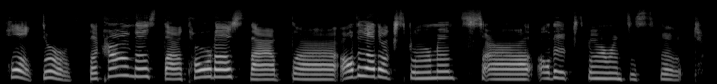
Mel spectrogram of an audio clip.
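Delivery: garbled alien cartoon creature voice; Stitch. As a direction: talk like a little cartoon alien, pitch jumping about. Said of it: "Stitch, I don't know if you're".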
